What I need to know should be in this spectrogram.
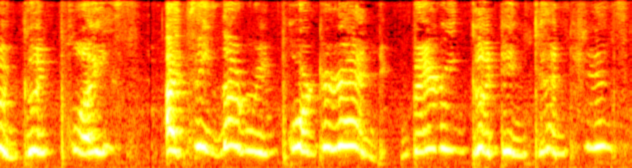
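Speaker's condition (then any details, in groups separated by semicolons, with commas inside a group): Physical speech impairment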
